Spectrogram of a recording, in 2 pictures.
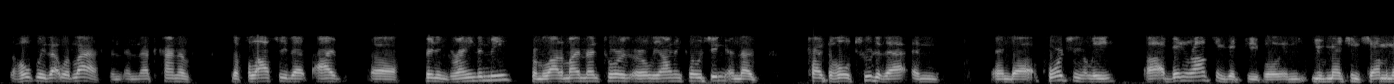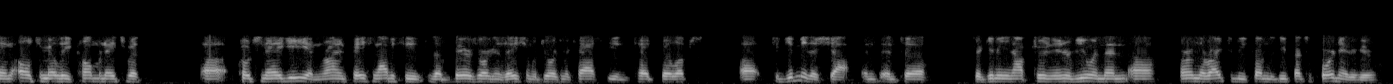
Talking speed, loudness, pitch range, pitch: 215 wpm, -28 LUFS, 125-145 Hz, 135 Hz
